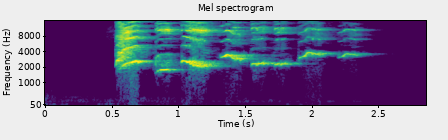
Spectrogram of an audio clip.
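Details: Soft, varied warble from an orange-headed thrush in a lure recording, meant to draw out ngeplong calls, sung ngeriwik style: a mix of quick slurred whistles and chirps, then several gliding notes that rise toward the end.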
